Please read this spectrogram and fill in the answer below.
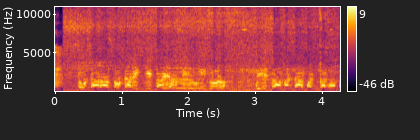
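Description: Raised voices of a street demonstration, shouting or chanting with drawn-out notes, over a steady bed of road traffic noise.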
